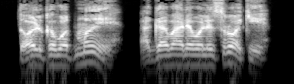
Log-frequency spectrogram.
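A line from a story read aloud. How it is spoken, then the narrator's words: Near growl, beastly man. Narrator (Russian): едва не рычал глава ЧВК-зверь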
